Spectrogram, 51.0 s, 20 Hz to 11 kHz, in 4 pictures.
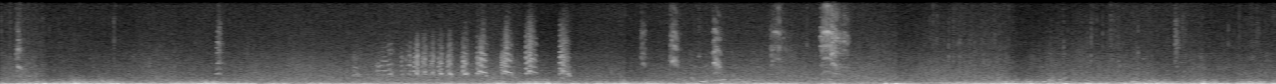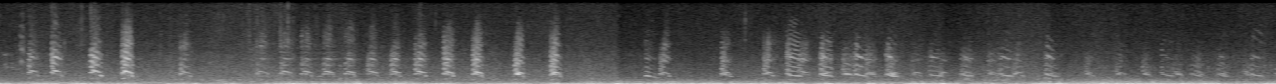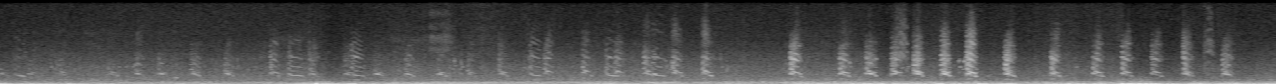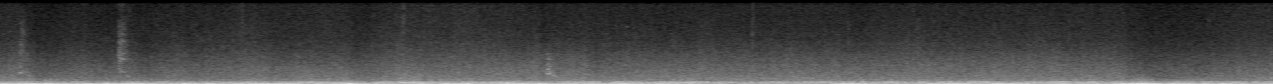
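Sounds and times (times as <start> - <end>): wind rumble on microphone: 0.0 - 51.0
bird calling in rapid notes: 3.5 - 5.8, 6.4 - 8.5, 13.0 - 14.7, 24.2 - 32.8, 33.4 - 36.2.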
